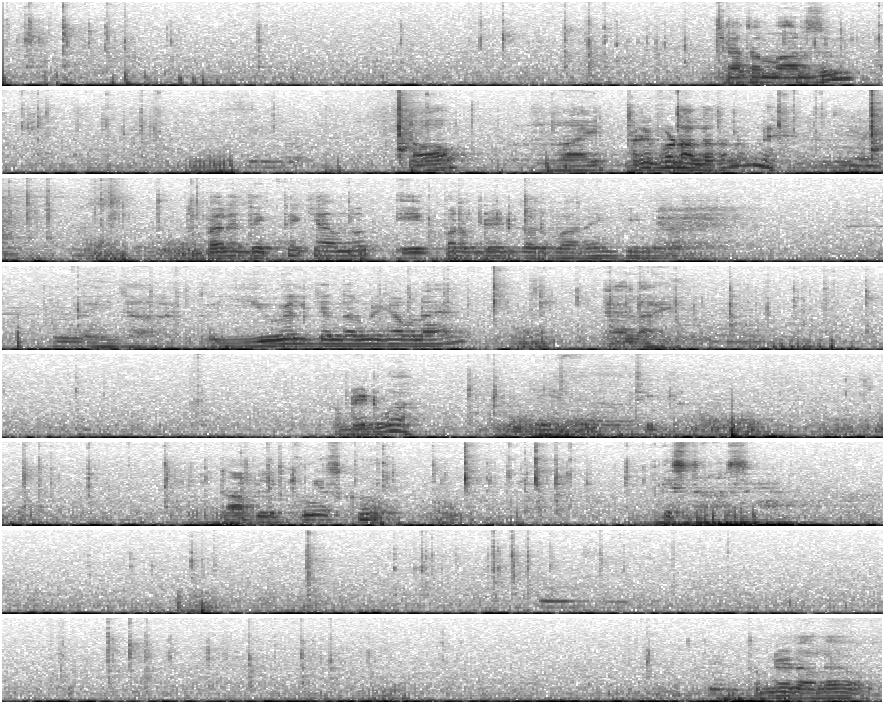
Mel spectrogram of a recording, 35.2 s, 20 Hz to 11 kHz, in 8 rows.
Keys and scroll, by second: 0.5 ctrl+v, 10.6 ctrl+s, 11.2 alt+Tab, 16.6 ctrl+s, 17.0 alt+Tab, 20.0 alt+Tab, 23.1 ctrl+c, 24.6 ctrl+v, 31.9 ctrl+s, 32.4 alt+Tab.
